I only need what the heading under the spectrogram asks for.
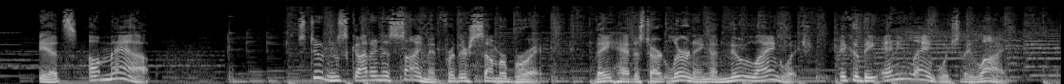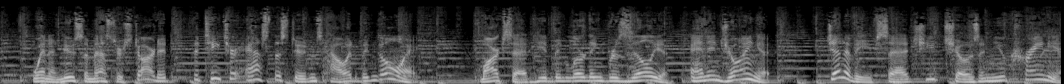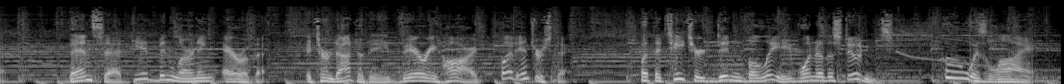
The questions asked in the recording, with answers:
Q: Who was lying?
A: She didn't believe Mark, who had said he had been studying Brazilian.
